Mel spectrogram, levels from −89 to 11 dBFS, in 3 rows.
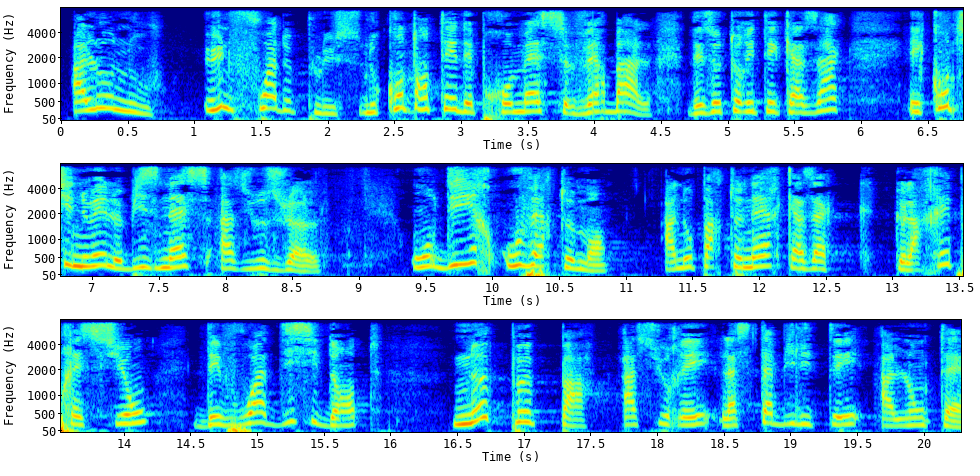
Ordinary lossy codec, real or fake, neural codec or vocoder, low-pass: AAC, 48 kbps; real; none; 7.2 kHz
